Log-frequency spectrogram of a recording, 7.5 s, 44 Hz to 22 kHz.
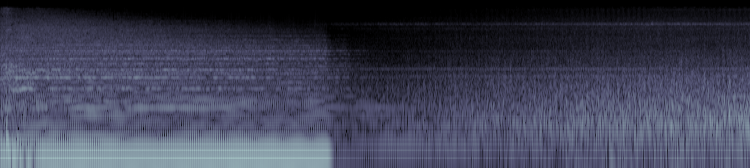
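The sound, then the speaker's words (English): A Russian military helicopter engine roars loud with a steady, throbbing drone as it approaches the sharp ridges of the Kharivshyn Mountains on July 27, 2000, then abruptly drops to a softer, rushing hum that slowly swells again. “Beth Rodden stares out the window of a Russian military helicopter as they approach the sharp ridges of the Kharivshyn Mountains.”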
